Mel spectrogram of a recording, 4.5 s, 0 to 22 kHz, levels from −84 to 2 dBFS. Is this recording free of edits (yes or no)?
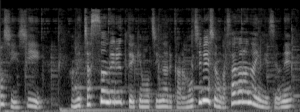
yes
